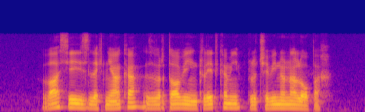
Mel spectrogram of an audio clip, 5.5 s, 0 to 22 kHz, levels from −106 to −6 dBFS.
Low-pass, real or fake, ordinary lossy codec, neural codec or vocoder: 7.2 kHz; real; none; none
